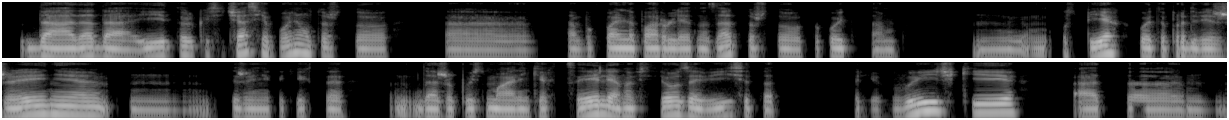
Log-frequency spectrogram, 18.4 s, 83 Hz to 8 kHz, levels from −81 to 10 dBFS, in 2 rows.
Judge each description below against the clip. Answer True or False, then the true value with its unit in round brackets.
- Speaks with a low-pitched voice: True (95 Hz)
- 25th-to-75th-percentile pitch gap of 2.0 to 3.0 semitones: False (3.6 semitones)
